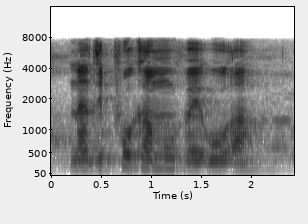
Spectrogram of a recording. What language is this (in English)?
Venda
